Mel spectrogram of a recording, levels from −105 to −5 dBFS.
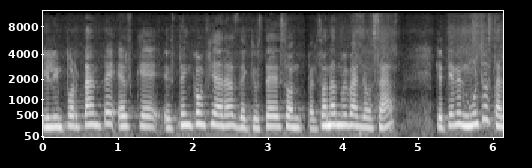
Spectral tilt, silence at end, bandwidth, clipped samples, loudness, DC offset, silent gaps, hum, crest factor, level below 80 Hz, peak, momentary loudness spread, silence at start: -7 dB/octave; 0 s; 11 kHz; under 0.1%; -23 LUFS; under 0.1%; none; none; 14 dB; -60 dBFS; -8 dBFS; 9 LU; 0 s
